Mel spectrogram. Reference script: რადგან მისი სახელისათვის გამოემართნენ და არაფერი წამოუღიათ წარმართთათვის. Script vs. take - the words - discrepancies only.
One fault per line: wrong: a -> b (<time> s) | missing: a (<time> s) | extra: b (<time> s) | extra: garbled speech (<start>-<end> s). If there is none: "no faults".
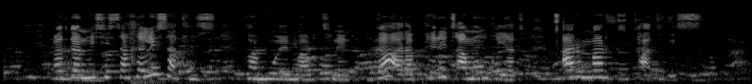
no faults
